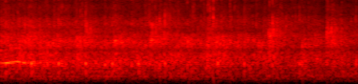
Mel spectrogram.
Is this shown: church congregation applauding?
yes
